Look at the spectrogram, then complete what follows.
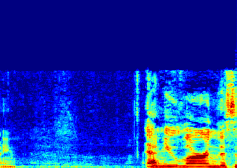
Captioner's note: laughter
